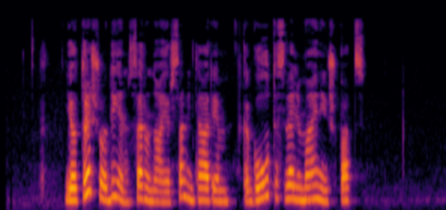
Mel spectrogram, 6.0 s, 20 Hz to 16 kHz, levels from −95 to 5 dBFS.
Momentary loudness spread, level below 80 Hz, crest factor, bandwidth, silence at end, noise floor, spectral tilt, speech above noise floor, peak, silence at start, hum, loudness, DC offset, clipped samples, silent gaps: 12 LU; -78 dBFS; 20 dB; 11.5 kHz; 1.15 s; -71 dBFS; -5.5 dB/octave; 48 dB; -6 dBFS; 0.85 s; none; -24 LUFS; under 0.1%; under 0.1%; none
